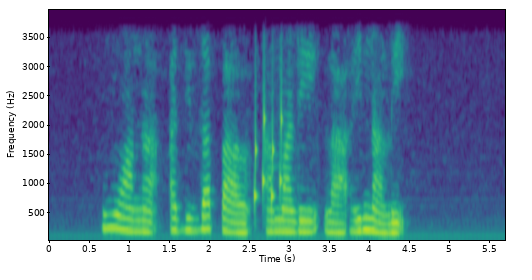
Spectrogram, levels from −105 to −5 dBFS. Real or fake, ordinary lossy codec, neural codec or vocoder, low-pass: real; AAC, 32 kbps; none; 3.6 kHz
